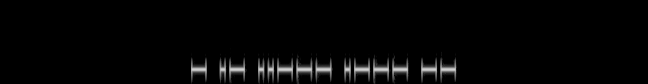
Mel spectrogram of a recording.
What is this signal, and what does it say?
Morse code, heard as a keyed tone, about 25 wpm, 700 Hz. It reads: TA2JM
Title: DXCC-100 Call Signs - 5 Characters - 25wpm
